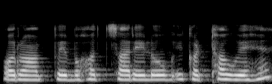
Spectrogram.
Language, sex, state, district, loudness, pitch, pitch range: Hindi, female, Bihar, West Champaran, -14 LUFS, 220 Hz, 215-230 Hz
